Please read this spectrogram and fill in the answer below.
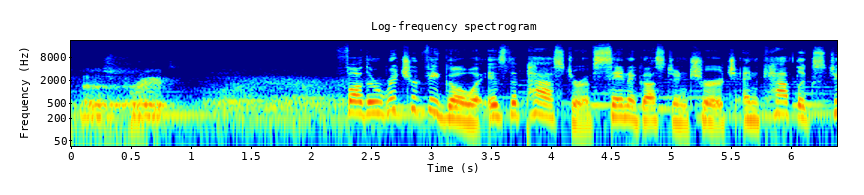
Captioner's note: crowd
